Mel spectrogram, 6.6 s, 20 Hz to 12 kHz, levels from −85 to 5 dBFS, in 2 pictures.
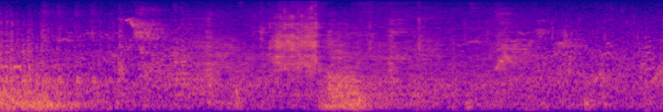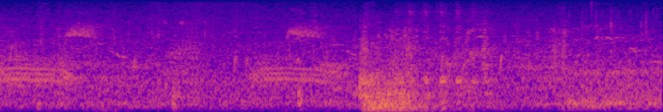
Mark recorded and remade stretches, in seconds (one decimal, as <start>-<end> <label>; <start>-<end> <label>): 0.0-1.0 recorded; 1.0-2.7 remade; 2.7-6.6 recorded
